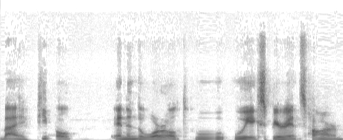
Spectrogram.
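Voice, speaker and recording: At a moderate pace, a man with an American accent speaks at medium pitch in an unremarkable speaking voice. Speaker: podcast host. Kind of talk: casual podcast discussion.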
